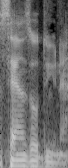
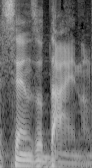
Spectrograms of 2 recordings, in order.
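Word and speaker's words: Sensodyne: Senki nem mondja Senso Dine-nak, pedig az egyébként az a jó kiejtés.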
